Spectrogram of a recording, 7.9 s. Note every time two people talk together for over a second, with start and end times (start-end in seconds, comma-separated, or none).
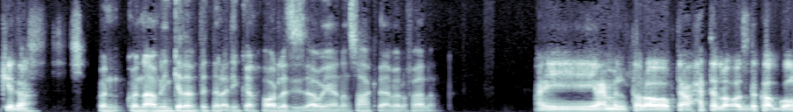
none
